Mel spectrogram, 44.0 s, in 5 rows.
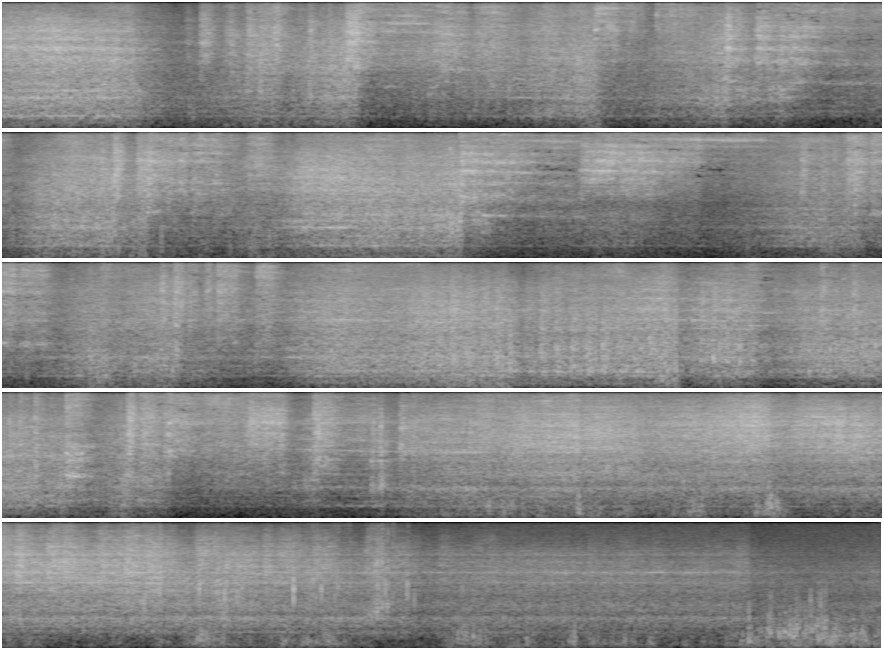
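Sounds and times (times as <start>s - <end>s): freight train wheels rumbling: 0.0s - 43.9s.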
